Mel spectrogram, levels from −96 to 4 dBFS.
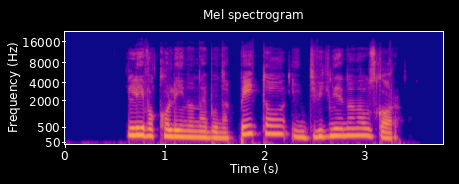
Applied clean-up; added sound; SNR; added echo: neural mask model Resemble Enhance denoiser.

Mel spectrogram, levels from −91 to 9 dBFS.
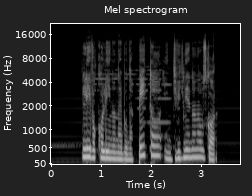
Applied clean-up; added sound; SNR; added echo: classical method spectral subtraction.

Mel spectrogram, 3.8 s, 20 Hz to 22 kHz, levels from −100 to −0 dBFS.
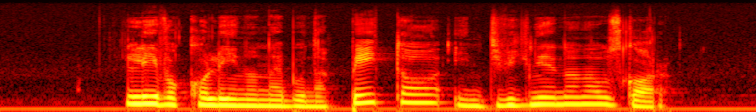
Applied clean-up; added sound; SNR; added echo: none; none; none; none.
